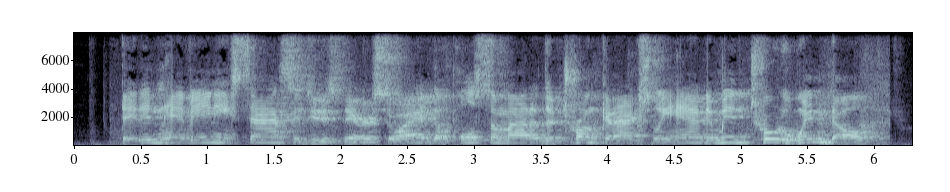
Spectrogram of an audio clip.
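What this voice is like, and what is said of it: Strong Chicago accent. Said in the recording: “they're having a hard time with your Chicago accent ... because you don't know how you sound”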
